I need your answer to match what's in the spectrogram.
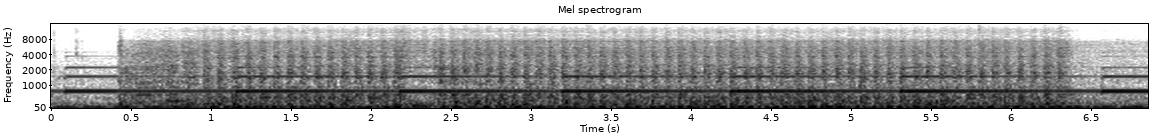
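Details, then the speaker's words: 1994 Mustang GT convertible cranking but not starting despite a brand-new distributor. The starter whirs steadily for about six seconds and the engine never fires. The cause is unconfirmed. "Nope. Back to our all crank, no start situation."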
